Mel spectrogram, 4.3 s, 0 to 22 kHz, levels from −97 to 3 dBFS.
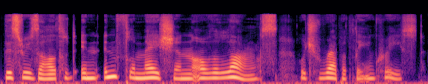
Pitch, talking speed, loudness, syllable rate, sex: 205 Hz, 140 wpm, -18 LUFS, 4.9 syllables/s, female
